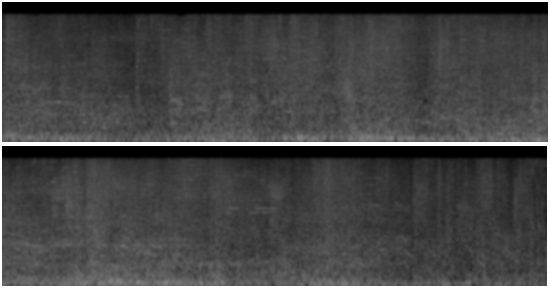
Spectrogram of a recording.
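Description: Magic spells crackle and burst in a hectic fantasy battle.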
